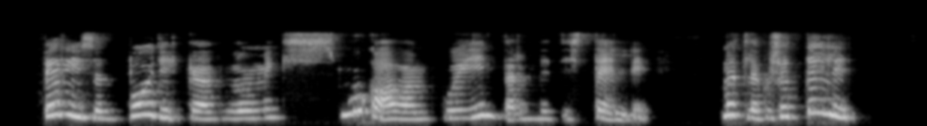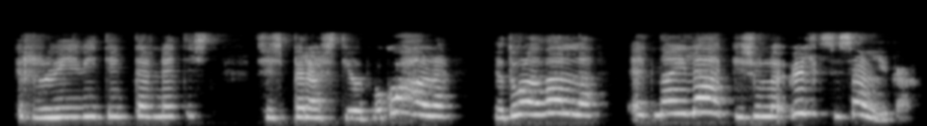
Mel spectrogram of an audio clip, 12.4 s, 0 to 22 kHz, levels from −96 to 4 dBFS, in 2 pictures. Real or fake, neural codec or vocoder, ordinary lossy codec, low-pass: real; none; none; 7.2 kHz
